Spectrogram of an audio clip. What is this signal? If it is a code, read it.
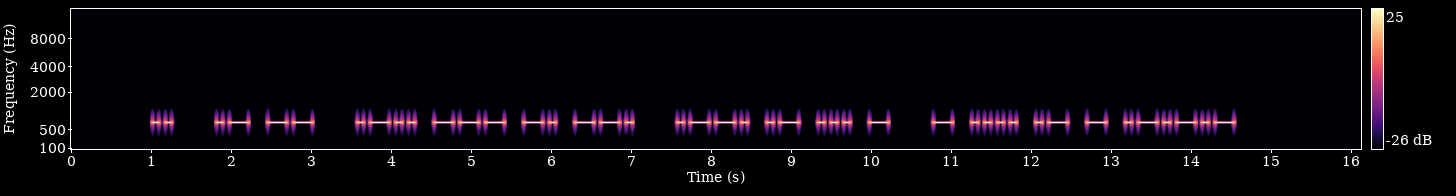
Morse code, heard as a keyed tone, about 16 wpm, 700 Hz. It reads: I AM LONG PAST THAT.
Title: Sentences from Top 1000 Words - Review Part 3 - 15wpm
